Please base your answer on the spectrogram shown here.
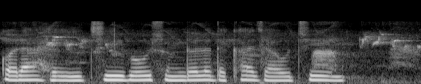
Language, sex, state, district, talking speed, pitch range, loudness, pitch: Odia, female, Odisha, Malkangiri, 70 wpm, 190-205 Hz, -14 LUFS, 200 Hz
